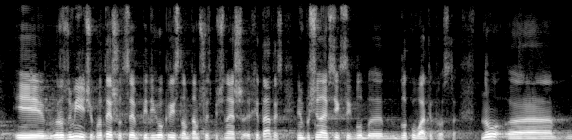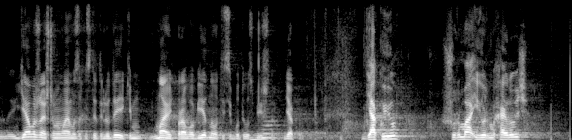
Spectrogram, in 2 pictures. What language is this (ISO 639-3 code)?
ukr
